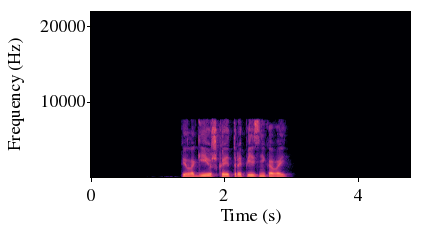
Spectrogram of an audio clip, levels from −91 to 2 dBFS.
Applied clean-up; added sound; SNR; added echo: neural mask model Resemble Enhance denoiser.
